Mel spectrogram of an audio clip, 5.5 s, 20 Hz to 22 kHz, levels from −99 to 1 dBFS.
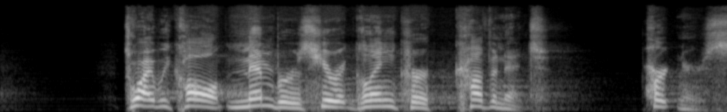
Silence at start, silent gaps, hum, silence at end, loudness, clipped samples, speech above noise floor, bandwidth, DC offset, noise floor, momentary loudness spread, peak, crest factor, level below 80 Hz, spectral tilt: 0.95 s; none; none; 0 s; -23 LUFS; under 0.1%; 62 dB; 17.5 kHz; under 0.1%; -85 dBFS; 17 LU; -6 dBFS; 18 dB; -72 dBFS; -4 dB/octave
